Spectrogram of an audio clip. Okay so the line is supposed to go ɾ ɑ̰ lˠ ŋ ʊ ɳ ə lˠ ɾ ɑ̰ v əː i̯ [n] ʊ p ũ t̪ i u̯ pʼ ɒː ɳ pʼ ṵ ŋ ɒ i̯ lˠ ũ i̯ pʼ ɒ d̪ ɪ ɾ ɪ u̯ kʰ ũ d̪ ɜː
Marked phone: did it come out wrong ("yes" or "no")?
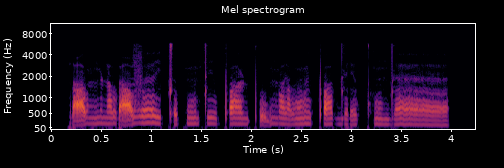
yes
